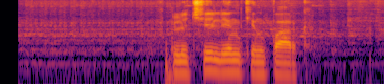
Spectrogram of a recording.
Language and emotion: Russian, neutral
